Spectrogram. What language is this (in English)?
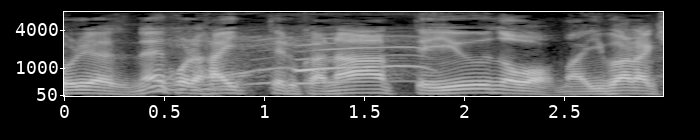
Japanese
